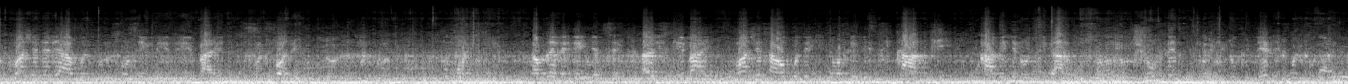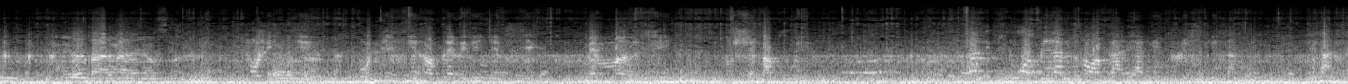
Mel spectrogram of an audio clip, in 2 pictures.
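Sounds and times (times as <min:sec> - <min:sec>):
person talking: 0:04.4 - 0:26.9.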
